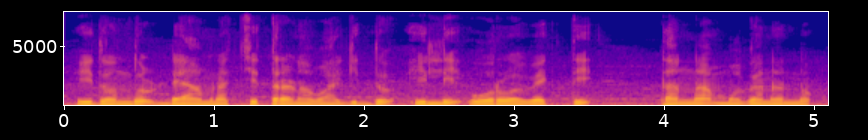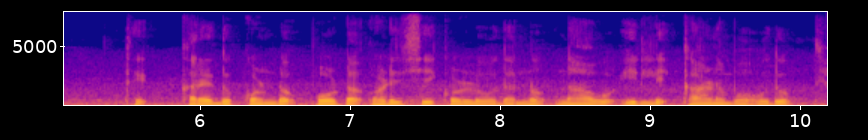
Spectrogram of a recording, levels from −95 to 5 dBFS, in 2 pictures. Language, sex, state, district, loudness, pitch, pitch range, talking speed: Kannada, male, Karnataka, Shimoga, -19 LUFS, 125 Hz, 115-135 Hz, 80 wpm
